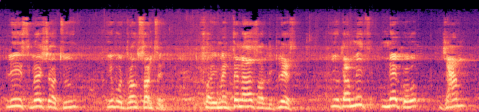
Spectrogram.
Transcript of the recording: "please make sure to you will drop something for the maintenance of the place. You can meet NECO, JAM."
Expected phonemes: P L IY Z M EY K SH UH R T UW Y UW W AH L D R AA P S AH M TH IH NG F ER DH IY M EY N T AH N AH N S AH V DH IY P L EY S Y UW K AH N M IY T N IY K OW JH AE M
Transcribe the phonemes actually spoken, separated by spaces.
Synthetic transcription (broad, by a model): P L IY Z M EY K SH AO T UW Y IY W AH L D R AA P S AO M T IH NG F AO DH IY M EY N T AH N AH S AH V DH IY P L EY S Y UW K AH N M IY T N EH K OW JH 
